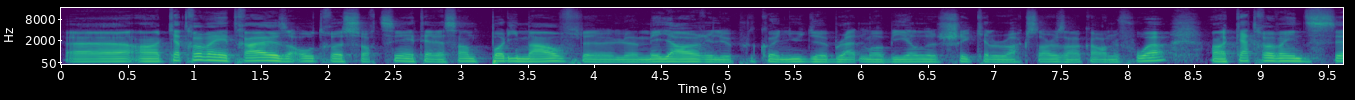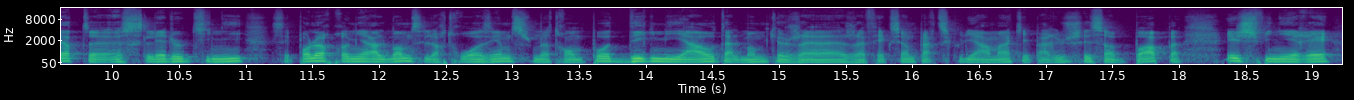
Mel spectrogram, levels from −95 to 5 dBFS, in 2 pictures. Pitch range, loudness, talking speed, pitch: 110-130 Hz, -29 LUFS, 185 wpm, 120 Hz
